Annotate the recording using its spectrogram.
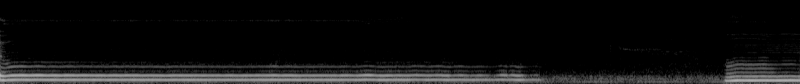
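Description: A woman's voice toning a long, steady wordless note in a meditation chant, held for about five seconds, then a short pause for breath before a slightly lower note begins near the end.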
